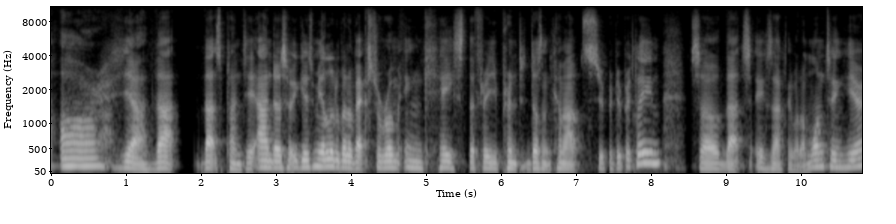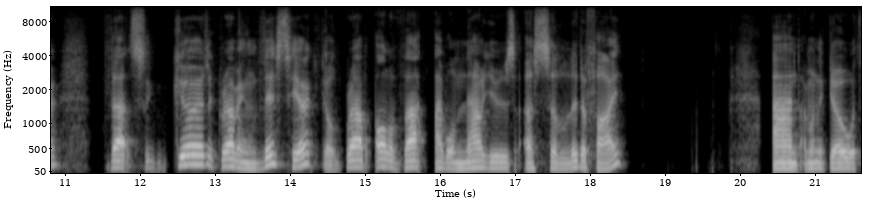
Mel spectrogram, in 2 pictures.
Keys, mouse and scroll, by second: 5.6 right click, 6.7 Tab, 7.2 Tab, 7.5 middle click, 9.0 s, 9.1 shift+middle click, 11.0 scroll down 1, 11.5 middle click, 13.2 Tab, 14.5 a, 17.5 click, 19.8 click.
